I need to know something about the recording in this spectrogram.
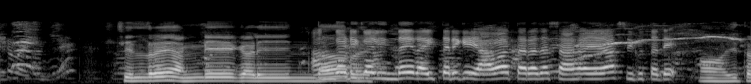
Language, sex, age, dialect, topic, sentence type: Kannada, female, 51-55, Coastal/Dakshin, agriculture, question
